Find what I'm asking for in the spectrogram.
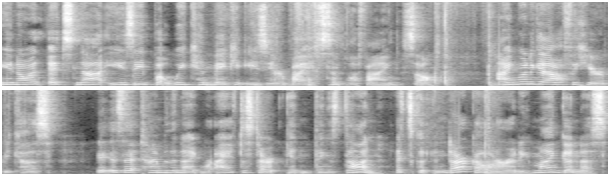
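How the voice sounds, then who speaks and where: A woman's fairly high voice with lively intonation and an animated tone, noticeable background noise behind her. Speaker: lifestyle vlogger. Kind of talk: casual chat. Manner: fast.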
